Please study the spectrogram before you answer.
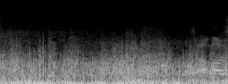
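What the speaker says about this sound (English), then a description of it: "It's almost too damn windy." Strong coastal wind buffets the microphone on a bike-packing trip near Bucksport, Maine, a loud, continuous low rumble with gusty surges throughout.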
